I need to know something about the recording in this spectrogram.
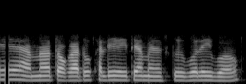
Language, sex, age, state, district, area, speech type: Assamese, female, 60+, Assam, Lakhimpur, rural, conversation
